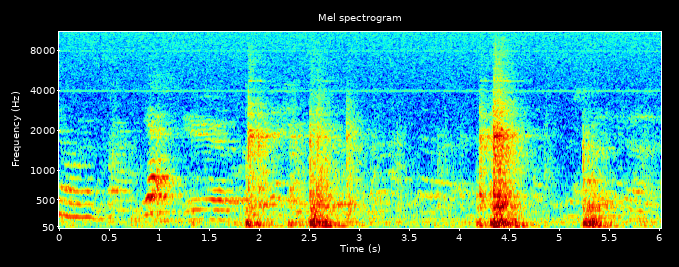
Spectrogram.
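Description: Indistinct talking with four dull, heavy thumps, the loudest about four seconds in.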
